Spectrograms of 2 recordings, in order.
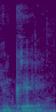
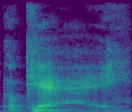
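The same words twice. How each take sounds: First: Said in the usual way. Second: Emphatic loud okay. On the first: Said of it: "okay said twice". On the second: Real, not acted. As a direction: punch out the okay.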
